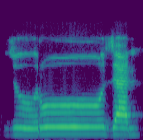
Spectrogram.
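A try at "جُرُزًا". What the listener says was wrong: jurusan nggak ada yang panjang. Keenakan panjang melulu jurusan.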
